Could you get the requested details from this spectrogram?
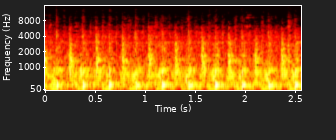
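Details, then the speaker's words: Idling TF115 motorcycle engine upgraded to 150, sharp even ticking about four times a second from excessive valve clearance (loose tappets), heard before adjustment; valves should be set with the engine cold. "เสียงแบบนี้นะครับโอเคว่าปัญหาครับก็จำไว้นะครับเสียงเสียงแบบนี้เดี๋ยวเราตั้งเสร็จก็จะให้พี่น้องฟังอีกรอบนะครับ"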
